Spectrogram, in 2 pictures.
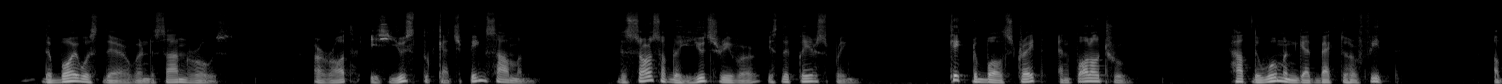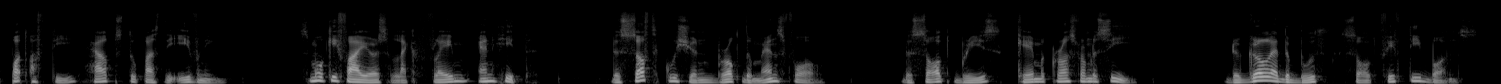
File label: RODE XDM 100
